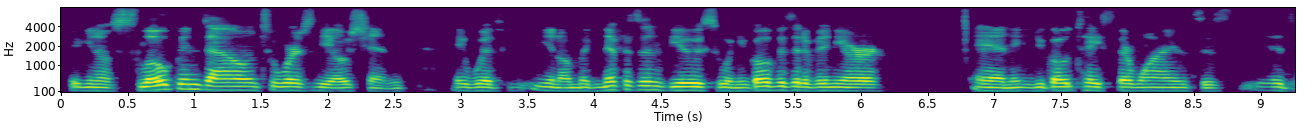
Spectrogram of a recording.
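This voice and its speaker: A Spanish-born man gives an enthusiastic travel presentation over a video call, adding fillers as he goes. His voice sits at an everyday pitch for a man. The call audio is dry and dull, with no room sound. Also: dry recording. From Spain. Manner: enthusiastic, descriptive, with frequent fillers. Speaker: tour company CEO presenting.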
